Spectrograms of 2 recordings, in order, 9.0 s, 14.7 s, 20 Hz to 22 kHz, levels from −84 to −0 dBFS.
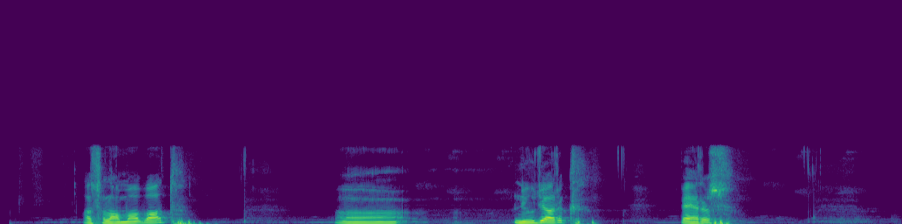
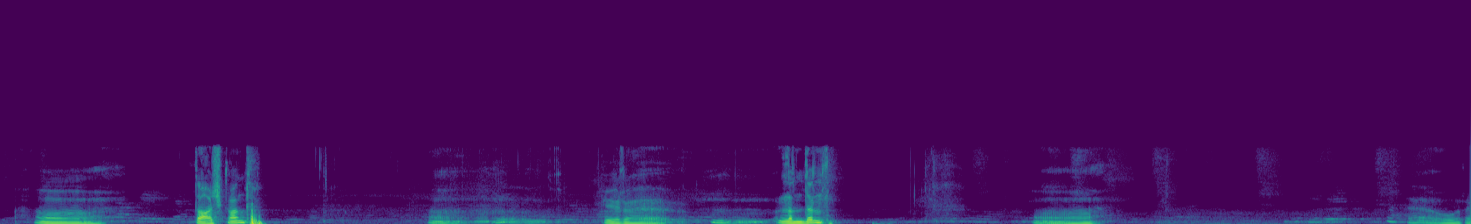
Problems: constant background noise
